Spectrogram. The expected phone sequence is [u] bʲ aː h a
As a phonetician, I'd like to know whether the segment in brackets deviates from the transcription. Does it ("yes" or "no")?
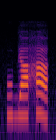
no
